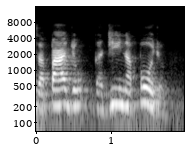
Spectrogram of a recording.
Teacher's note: Pero en la pronunciación, en España, en algunos territorios de España, esa doble L se pronuncia. En el castellano que llegó al Perú, esa doble L no se pronuncia, se pronuncia como Y.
